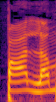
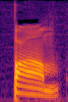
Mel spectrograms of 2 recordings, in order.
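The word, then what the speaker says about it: palm: अब इसे पा लम नहीं पढ़ते क्योंकि एम से पहले आया एल साइलेंट होता है। तो इसे पढ़ते हैं पाम।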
